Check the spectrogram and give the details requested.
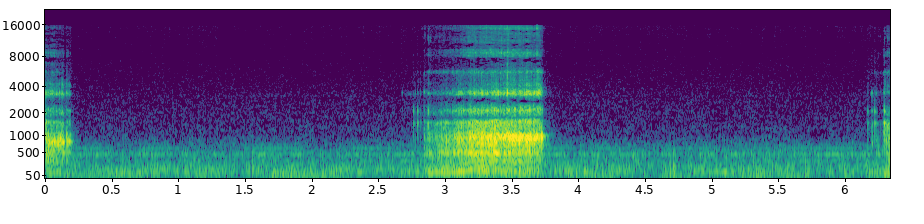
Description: pist asleep on a bench at work, pinching his nose actually makes him snore louder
